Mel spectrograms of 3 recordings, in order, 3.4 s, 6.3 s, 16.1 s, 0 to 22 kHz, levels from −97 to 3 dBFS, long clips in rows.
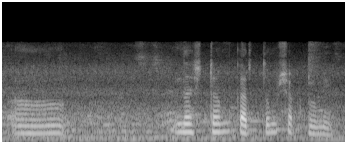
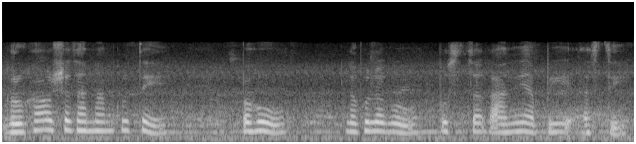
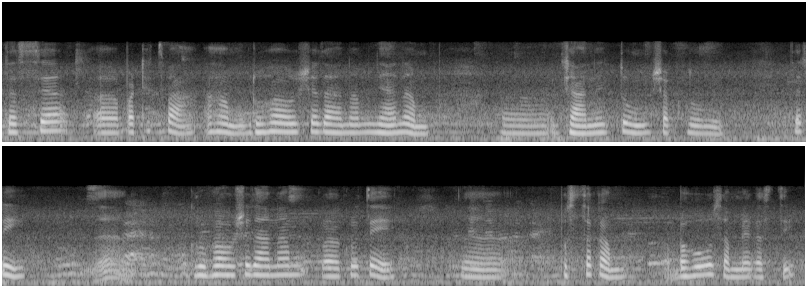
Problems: background sounds at intervals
